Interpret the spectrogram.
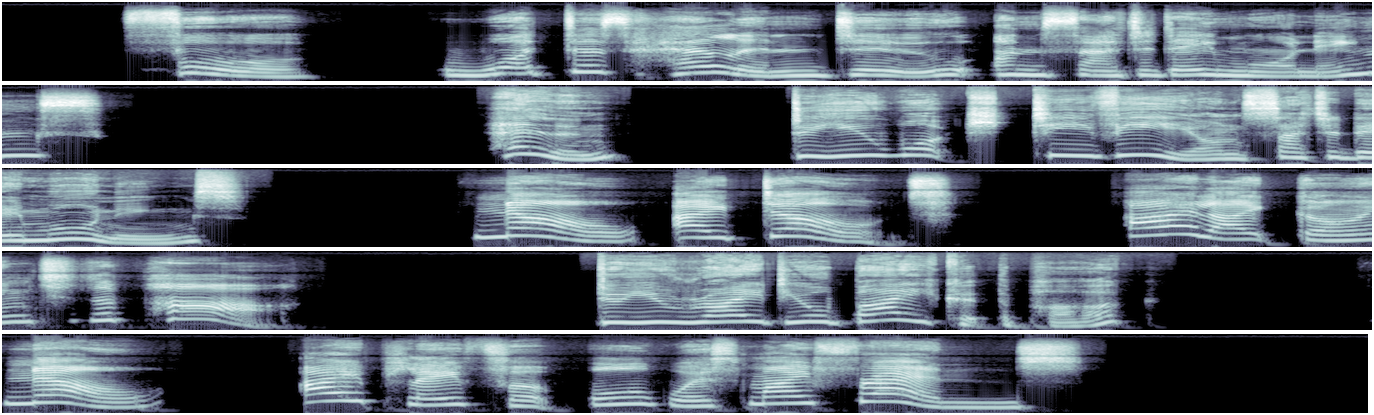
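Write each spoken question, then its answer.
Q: What does Helen do on Saturday mornings?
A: She plays football with her friends in the park.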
